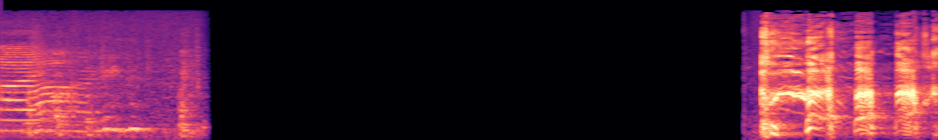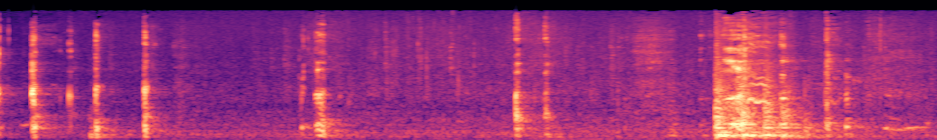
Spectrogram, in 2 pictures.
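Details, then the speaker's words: Simulated cough in an acted pharmacy role-play: the patient has been sick over a week, coughing and unable to sleep; a run of short coughs and throat clears, then a louder chesty burst. "Sorry. I have a really bad cough and stuff just keeps coming out. It sounds like it."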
